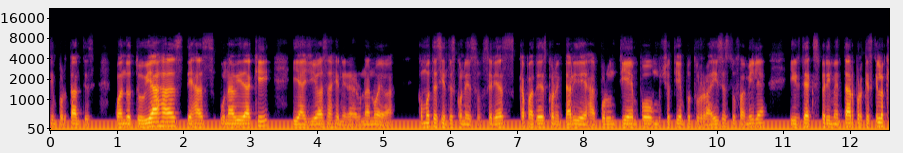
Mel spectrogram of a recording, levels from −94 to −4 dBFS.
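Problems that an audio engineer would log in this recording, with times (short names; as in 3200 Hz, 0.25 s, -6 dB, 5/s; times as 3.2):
hum 50 Hz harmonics 6 -27 dBFS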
